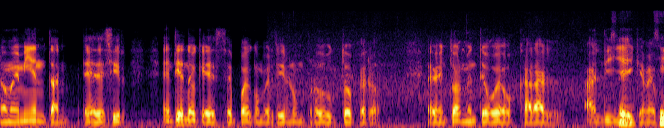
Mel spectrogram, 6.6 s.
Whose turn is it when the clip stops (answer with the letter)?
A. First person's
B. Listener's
B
